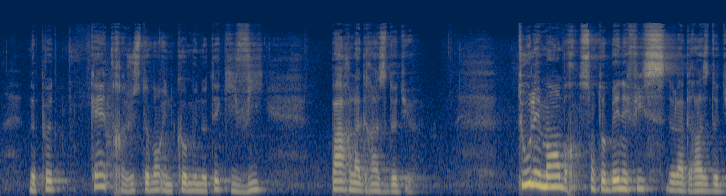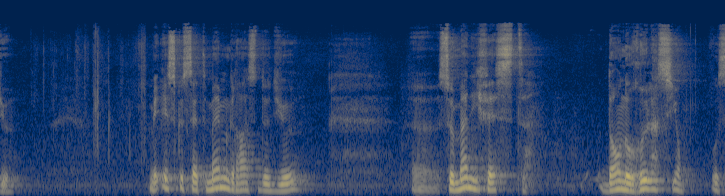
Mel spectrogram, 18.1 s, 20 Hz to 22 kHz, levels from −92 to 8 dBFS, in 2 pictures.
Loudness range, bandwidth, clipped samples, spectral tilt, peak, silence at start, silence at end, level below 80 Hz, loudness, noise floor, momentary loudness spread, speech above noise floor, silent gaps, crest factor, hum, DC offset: 9 LU; 13.5 kHz; under 0.1%; -4.5 dB/octave; -8 dBFS; 0.35 s; 0 s; -74 dBFS; -28 LUFS; -61 dBFS; 17 LU; 33 dB; none; 20 dB; none; under 0.1%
